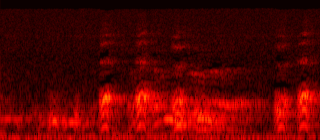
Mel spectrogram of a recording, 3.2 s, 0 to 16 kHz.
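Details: Barred Owls at Indian Cave in autumn 2012: a brief burst of arched hoots, soft at first, then louder overlapping notes and a drawn-out wavering cackle before two final hoots.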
